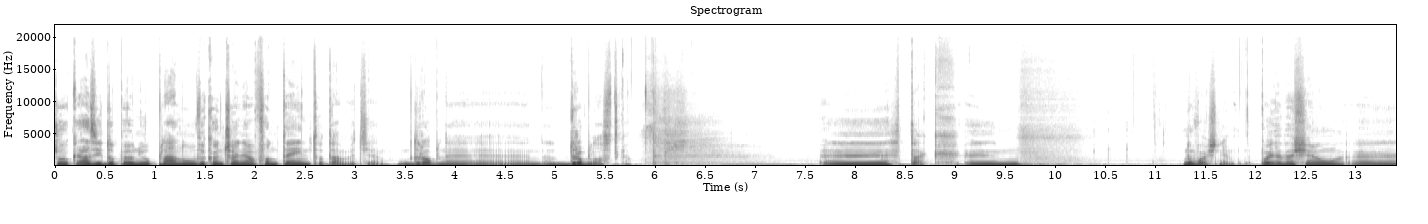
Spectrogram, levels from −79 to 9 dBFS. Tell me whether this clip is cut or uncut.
uncut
